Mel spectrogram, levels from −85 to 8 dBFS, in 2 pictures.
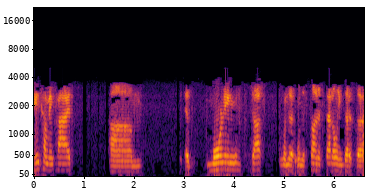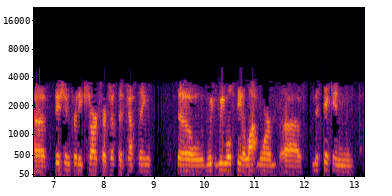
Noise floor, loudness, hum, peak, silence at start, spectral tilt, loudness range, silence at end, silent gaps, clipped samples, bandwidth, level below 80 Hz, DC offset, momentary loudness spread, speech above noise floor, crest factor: -55 dBFS; -15 LUFS; none; 0 dBFS; 0 s; -7.5 dB/octave; 3 LU; 0.25 s; 0.99-1.03 s; under 0.1%; 5 kHz; -52 dBFS; under 0.1%; 14 LU; 39 dB; 16 dB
